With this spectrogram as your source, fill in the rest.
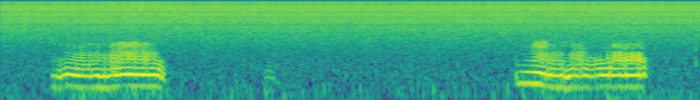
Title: snoring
